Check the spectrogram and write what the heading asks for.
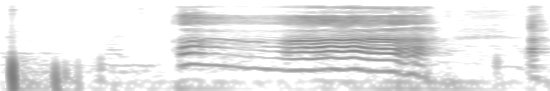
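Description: A newborn baby lets out a single drawn-out, wavering whimper lasting about a second, moderately loud, with faint room noise and a few soft knocks around it.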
